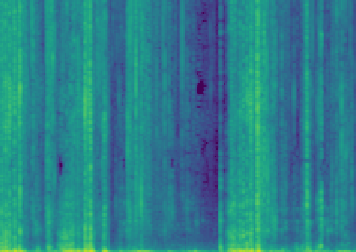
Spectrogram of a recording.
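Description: A blade scrapes and cuts pieces off a dry, solid yellow Lifebuoy bar soap. Repeated dry, crunchy crackles and brief tearing scrapes come in bursts, with a heavy low thump underneath and bright crisp edges. There is a short pause near the middle before the cutting resumes.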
